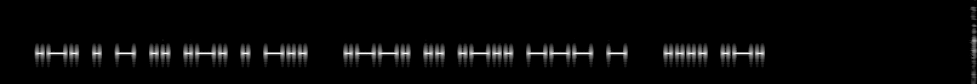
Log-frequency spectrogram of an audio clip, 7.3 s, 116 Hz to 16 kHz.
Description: Morse code, heard as a keyed tone, about 27 wpm, 700 Hz. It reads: RETIRED PILOT HR
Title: Speed-Racing Common QSO Phrases Encore - 28wpm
